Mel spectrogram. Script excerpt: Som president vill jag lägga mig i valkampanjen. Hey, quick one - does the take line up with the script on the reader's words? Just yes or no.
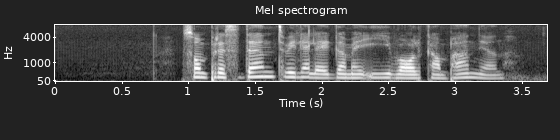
yes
